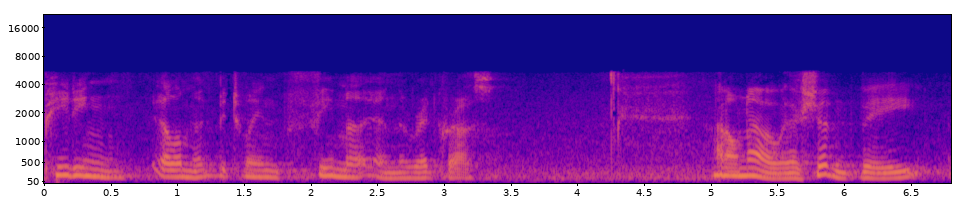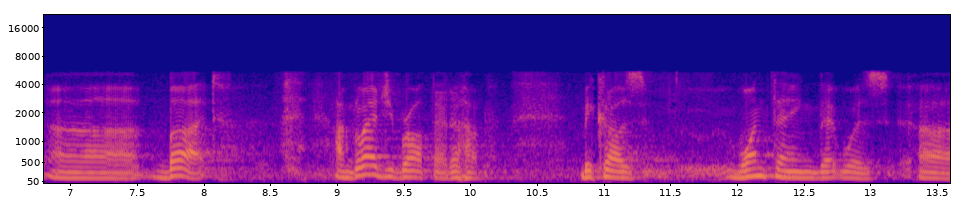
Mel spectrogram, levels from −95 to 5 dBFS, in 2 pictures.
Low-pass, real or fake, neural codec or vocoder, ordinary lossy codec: 5.4 kHz; real; none; AAC, 32 kbps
